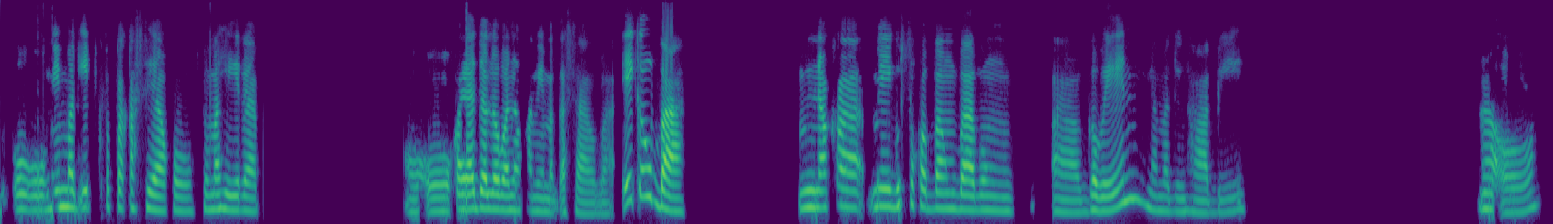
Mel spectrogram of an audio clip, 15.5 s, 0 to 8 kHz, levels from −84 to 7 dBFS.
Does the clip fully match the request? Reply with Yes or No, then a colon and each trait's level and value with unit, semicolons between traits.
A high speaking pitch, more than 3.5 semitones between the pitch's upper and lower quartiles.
Yes: high, 195 Hz; average, 4.1 semitones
